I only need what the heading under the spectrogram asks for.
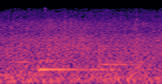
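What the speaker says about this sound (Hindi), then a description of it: "फिर अगले दिन तक भी बारिश रुकने का नाम नहीं लेती।" Heavy monsoon downpour over a village and its farm fields, a dense, steady hiss of rain that stays loud and even throughout.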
